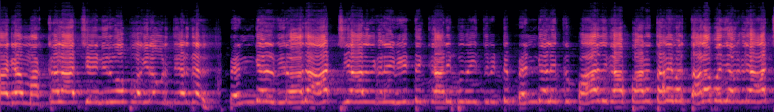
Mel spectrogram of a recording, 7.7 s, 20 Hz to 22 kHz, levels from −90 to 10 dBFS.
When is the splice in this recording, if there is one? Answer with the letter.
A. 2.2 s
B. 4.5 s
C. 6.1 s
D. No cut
A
